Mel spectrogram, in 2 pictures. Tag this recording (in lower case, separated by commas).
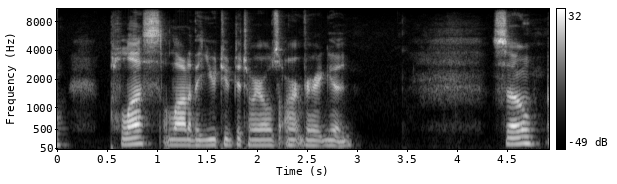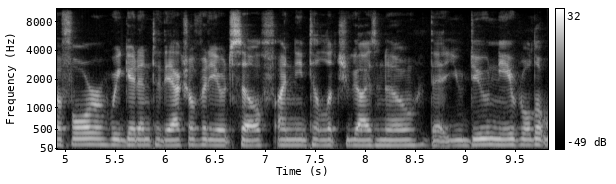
speech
